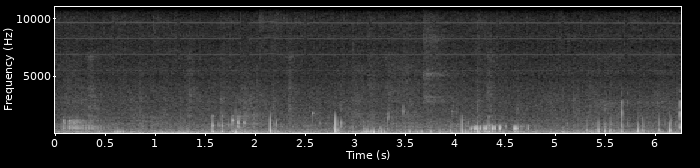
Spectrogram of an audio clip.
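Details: Stomach growling ASMR with slosh and crackle: low gurgling rumbles with sloshing and crackling pops from the abdomen; ordinary bowel sounds (borborygmi) from gas and fluid moving through the gut.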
